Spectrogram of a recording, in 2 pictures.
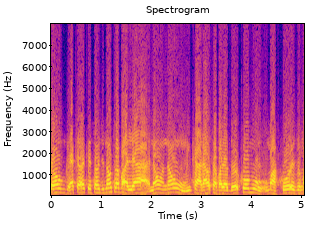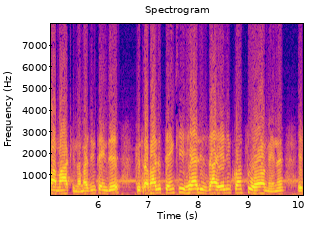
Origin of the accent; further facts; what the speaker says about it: Franca, São Paulo, Brazil; now in Curitiba, Brazil; numa equipe de 5 advogados, 4 somos de Franca.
